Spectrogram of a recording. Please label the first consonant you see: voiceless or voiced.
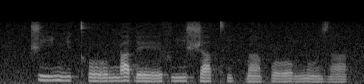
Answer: voiceless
